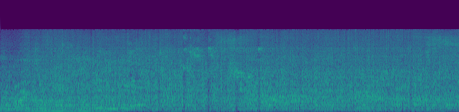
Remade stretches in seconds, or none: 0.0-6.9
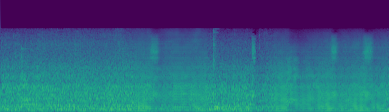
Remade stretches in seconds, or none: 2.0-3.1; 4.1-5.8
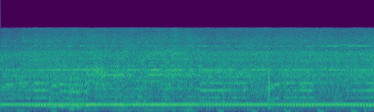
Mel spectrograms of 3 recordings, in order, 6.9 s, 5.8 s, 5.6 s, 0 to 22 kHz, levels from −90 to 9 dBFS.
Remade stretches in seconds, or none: 1.3-3.0

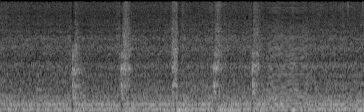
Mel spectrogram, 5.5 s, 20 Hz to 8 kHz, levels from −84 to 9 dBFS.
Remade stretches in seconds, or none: 4.0-4.6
